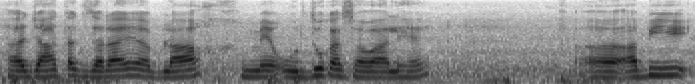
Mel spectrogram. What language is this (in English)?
Urdu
